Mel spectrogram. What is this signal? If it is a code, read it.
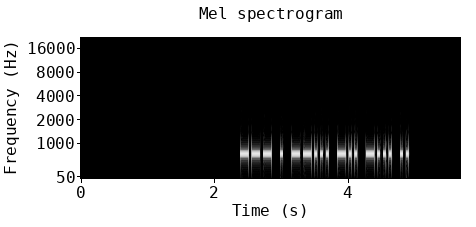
Morse code, heard as a keyed tone, about 28 wpm, 700 Hz. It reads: OE7DBI
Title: DXCC-100 Call Signs - 6 Characters - Repeated 3x - 28wpm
